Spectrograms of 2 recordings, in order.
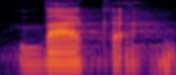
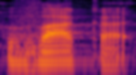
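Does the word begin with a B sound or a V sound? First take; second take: B sound; V sound. First: The word begins with a B sound. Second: The word begins with a V sound. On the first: The speaker calls it right. "e sim baca, porque o V tem som de B" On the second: The speaker calls it wrong. "nós não vamos ler vaca"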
